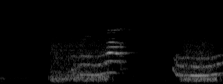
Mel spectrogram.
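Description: A cat gives two drawn-out meows with a short pause between them, close and fairly faint, with no other sound around them.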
